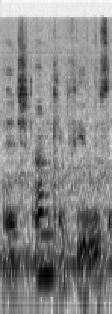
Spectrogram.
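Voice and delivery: slow hushed whispered aside; slow whispered confusion. Real, not acted.

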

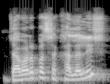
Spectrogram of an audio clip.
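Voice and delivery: ordinary delivery

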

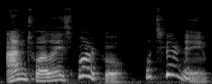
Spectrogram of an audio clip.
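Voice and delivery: very high sweet cartoon pony greeting. Kid voicing Twilight greeting Jared, high and chirpy. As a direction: chirp it like a friendly little pony. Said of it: "and Twilight says".

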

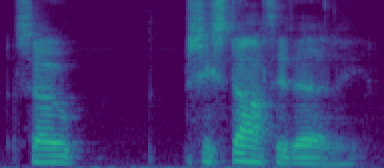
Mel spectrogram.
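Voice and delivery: usual speaking voice

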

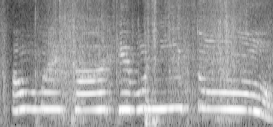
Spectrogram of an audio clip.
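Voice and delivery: real overjoyed squeal; delighted squeal. Real, not acted. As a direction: gush over the flowers in Spanish. Seeing crochet flowers.

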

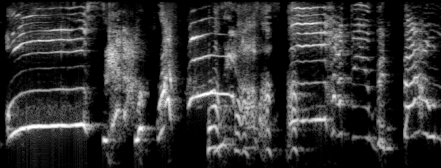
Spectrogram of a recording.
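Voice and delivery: very high, loud, joyful retold shout; overjoyed uncle. Uncle on the phone greeting found niece, ecstatic shout. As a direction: burst out like a thrilled uncle on the phone. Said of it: "He goes".

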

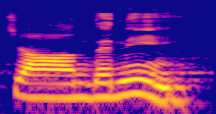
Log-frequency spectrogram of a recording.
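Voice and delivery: चांदनी softly, with a nasalised long first vowel; correct pronunciation. Shown as a demonstration. Teacher models the nasal dot, soft चांदनी. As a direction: draw out the nasal "chaan" of चांदनी. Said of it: "चंद्र बिंदी होगी".

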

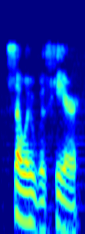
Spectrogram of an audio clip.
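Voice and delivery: soft, slowed mock revelation; quiet realization. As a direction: let it dawn slowly and softly. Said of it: "she goes like".

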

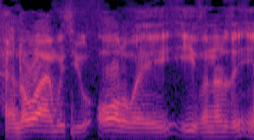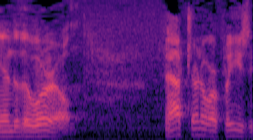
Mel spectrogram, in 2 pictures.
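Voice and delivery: ordinary delivery

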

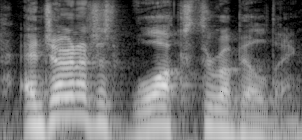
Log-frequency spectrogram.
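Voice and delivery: normal talking voice

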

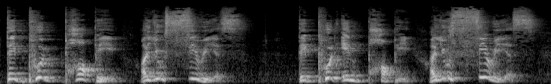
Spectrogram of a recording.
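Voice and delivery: high, slow, exasperated outrage; slow high-pitched indignant rant; outraged disbelief. Real, not acted. Outraged rant at Poppy in video.

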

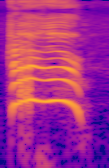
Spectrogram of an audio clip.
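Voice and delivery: loud, high scolding mother; angry mom. Acted. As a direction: yell at your kid as the mom. Mom calls out angrily again.

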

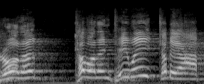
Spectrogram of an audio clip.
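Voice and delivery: high, loud drill sergeant bark; barking chief petty officer. Retold or imitated. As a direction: bellow it like a feared naval chief. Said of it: "And he said".

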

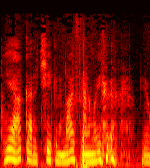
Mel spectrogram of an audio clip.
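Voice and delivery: ordinary delivery, nothing marked

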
